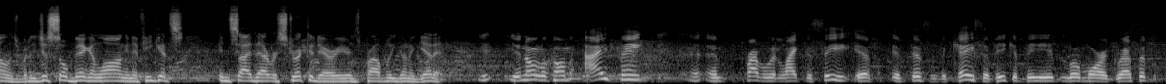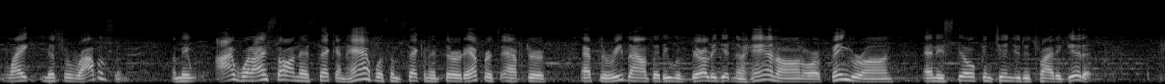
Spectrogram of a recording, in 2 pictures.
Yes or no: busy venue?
yes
